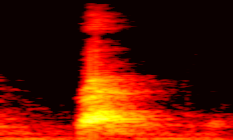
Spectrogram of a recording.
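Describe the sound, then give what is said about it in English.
A single loud bark from a dog in the room, a sharp burst with a quick fade, heard alone against near silence. “Now we got a barking dog in here.”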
